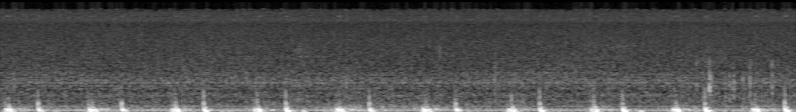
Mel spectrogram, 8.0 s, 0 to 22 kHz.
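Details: Long-duration heart sound recording of a person listening to their own pounding heartbeat: strong, regular low lub-dub at about 72 beats a minute over a faint hum; normal heart sounds.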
